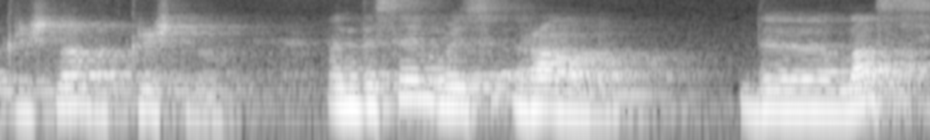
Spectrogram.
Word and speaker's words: Ram: Like in Bengali, you don't pronounce this ends, so it's Ram. In Delhi? Bengali, in Bangla. Oh, in Bengal, yeah. So, but in Hindi also it's rudimentary. You don't say Rama, you say Ram.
